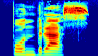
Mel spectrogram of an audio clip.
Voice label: "pondras", Spanish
